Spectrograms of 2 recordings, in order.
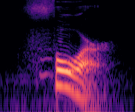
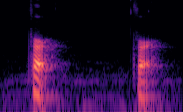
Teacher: take for example this word for fully pronounced it's 4 but most of the time in a sentence Americans pronounce it for really fast with the reduced vowel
